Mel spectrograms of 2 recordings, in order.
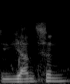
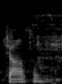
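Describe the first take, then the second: First: The name begins with a Y sound. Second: The name begins with a J sound. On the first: This is how it is said in Germany. "my last name is Janssen in Germany" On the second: This is how it is said at home. "instead of Johnson"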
